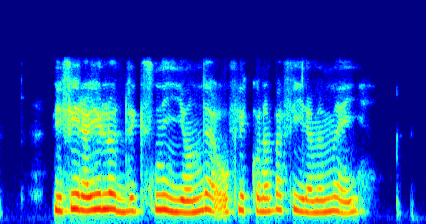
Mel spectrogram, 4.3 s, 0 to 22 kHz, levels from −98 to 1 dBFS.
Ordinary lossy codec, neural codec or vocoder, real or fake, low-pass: Opus, 24 kbps; none; real; 7.2 kHz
